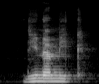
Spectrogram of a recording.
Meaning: dynamic (force)
- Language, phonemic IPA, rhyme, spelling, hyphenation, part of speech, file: Dutch, /ˌdi.naːˈmik/, -ik, dynamiek, dy‧na‧miek, noun, Nl-dynamiek.ogg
